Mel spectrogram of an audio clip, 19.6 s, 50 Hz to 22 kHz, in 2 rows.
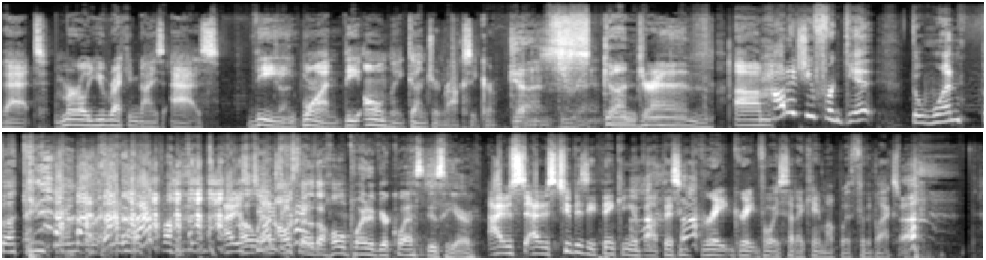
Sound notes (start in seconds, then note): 5.0 Merle and Taako in gritty voices; 10.0 laughter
